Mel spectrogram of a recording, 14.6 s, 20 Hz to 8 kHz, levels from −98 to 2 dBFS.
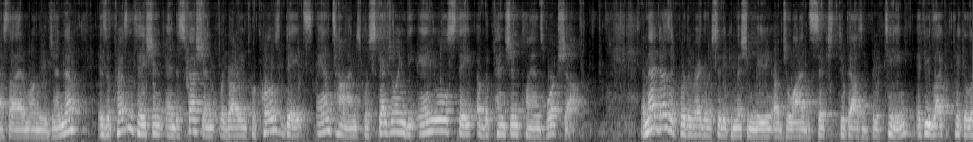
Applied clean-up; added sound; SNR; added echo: neural separator model SepFormer DNS4.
